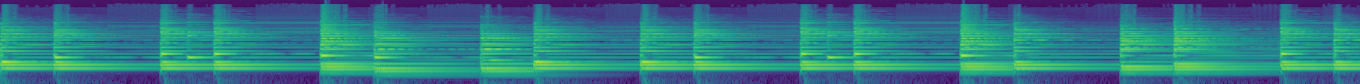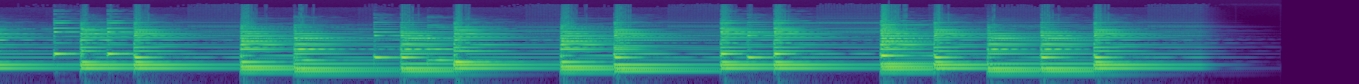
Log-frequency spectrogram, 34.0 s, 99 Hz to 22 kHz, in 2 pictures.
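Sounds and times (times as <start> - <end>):
simple accompaniment in C sharp: 0.0 - 32.8.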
